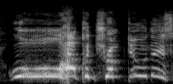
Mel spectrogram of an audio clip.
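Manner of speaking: high, loud mocking whine; mock whining liberal. Mocking the other side to his co-host, high whiny cry. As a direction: mimic a whining liberal crying out.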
